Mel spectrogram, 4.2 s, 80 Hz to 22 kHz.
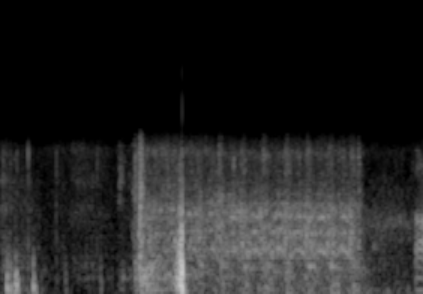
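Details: David Brown 990 tractor, cold start after a stubborn day with a fully charged battery, using the excess fuel valve. Couple of seconds of steady cranking with a dull churn, then drops off without catching. Cranks but will not start.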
